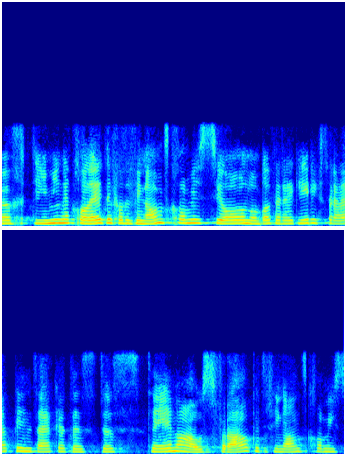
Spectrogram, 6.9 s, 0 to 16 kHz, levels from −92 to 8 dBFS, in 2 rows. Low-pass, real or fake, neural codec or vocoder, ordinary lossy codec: 7.2 kHz; fake; codec, 16 kHz, 2 kbps, FreqCodec, smaller model; MP3, 64 kbps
